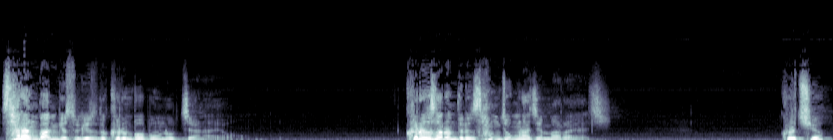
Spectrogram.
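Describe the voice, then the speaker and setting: A man preaching a sermon in a church with a high, gravelly voice. His pitch swings widely as he acts out prayers and quizzes the congregation. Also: moderate pace, long pauses. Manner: animated, acts out quoted prayers and dialogue; asks the congregation questions. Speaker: pastor. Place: church sanctuary.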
